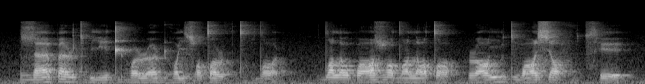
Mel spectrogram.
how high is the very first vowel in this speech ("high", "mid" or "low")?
low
